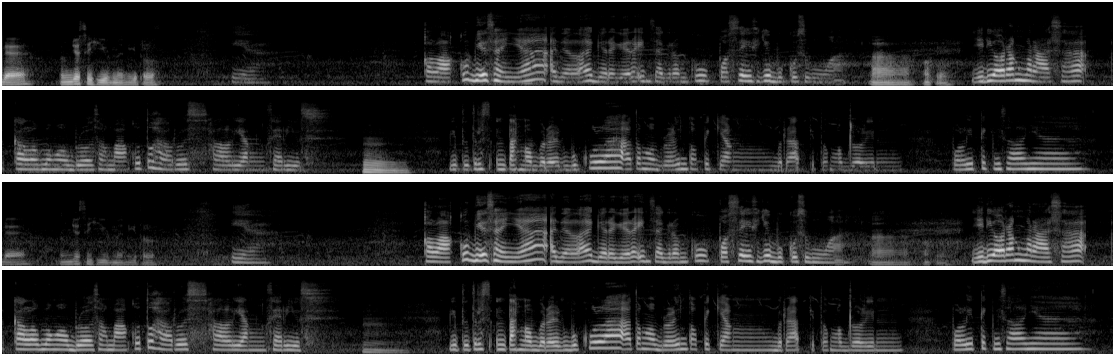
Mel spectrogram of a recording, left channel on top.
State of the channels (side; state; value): both; normal; correlation 0.73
